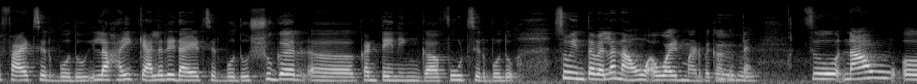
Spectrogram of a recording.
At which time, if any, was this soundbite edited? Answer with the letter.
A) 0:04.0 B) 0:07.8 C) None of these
C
